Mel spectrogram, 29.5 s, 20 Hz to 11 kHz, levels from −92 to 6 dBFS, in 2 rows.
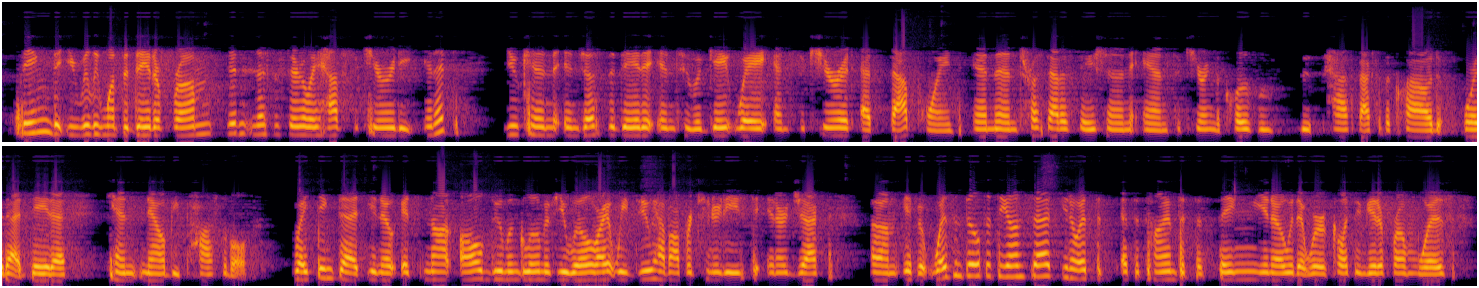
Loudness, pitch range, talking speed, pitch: -15 LUFS, 165-195 Hz, 195 wpm, 180 Hz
